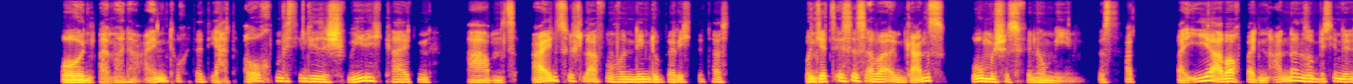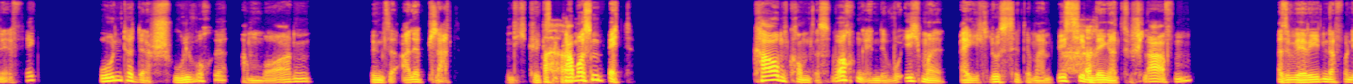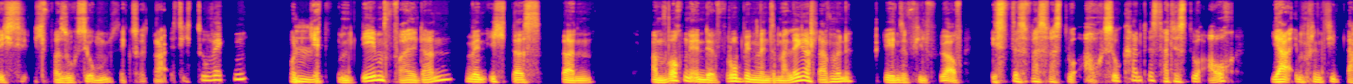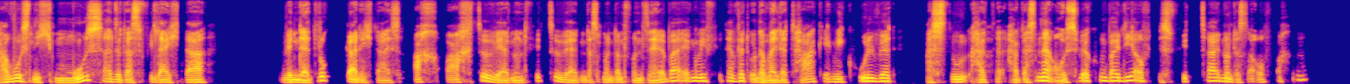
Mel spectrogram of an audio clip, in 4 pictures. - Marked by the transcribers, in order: chuckle; other background noise
- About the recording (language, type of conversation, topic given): German, podcast, Was hilft dir, morgens wach und fit zu werden?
